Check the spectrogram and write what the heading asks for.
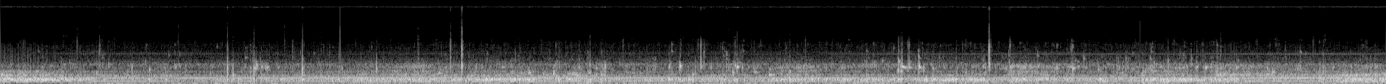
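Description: Underwater ambience over a coral reef: a steady low drone with two constant hums running through it, and scattered sharp clicks.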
